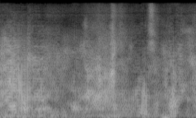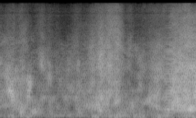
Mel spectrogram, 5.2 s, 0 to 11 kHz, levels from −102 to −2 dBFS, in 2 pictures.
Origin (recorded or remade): remade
